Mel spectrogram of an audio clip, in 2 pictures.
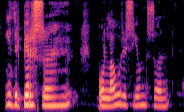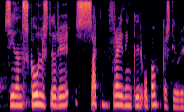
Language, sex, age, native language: Icelandic, male, 13, Icelandic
